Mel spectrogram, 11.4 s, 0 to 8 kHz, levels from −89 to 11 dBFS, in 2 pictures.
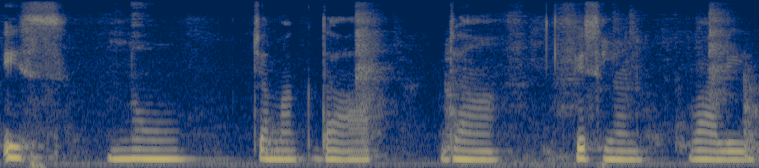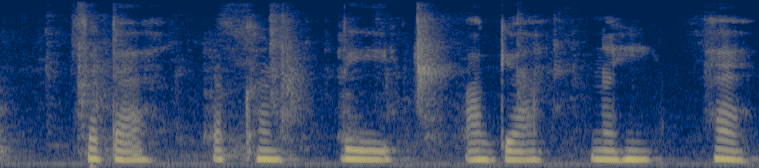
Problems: constant background noise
